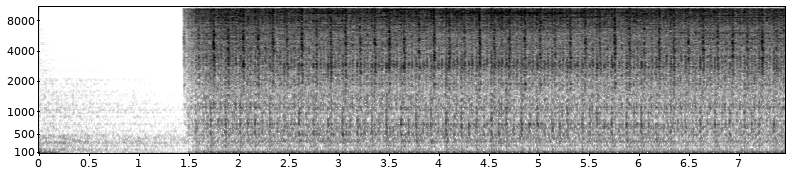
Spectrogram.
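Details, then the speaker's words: Renault Twingo bought broken down, engine starting: it catches and idles unevenly with a thin hiss-like whistle on top; owner suspects it is not running on all four cylinders, possibly an air leak; unconfirmed. "Euh je sais pas si vous l'avez bien entendu, mais il y a une sorte de sifflement. Euh pour moi, elle tourne pas sur ces quatre cylindres. Il y a peut-être une prise d'air, un truc comme ça."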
